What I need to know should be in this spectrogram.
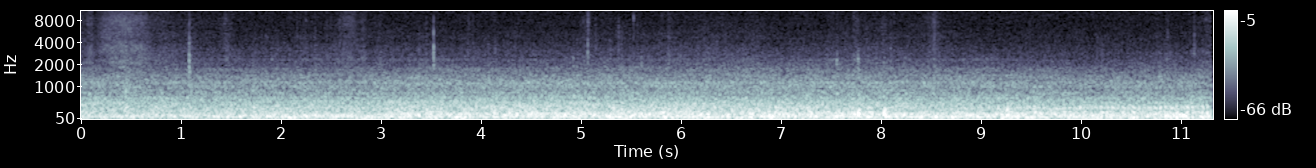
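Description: A car engine rumbles low and steady, heard from inside the car.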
